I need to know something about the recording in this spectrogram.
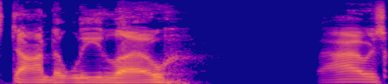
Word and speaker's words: DeLillo: Of course, tonight we're covering Cosmopolis by Delillo.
